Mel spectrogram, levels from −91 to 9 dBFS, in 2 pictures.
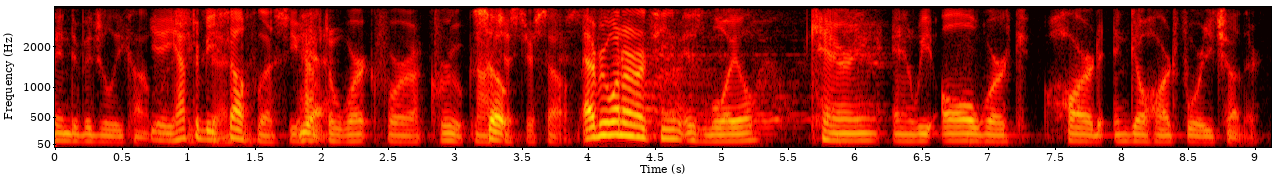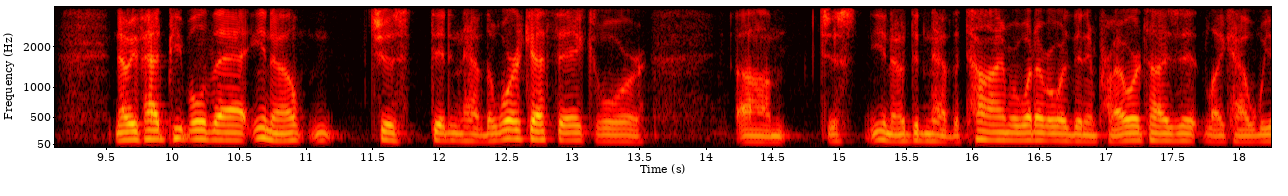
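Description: From 3.66 to 6.43 s, feedback echo between two devices recaptures played-back sound, so speech returns roughly every fifth of a second, thin and ringing, about 16 dB down.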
